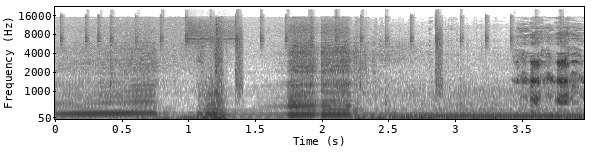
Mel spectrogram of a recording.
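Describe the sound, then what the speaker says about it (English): A Mazda RX7 rotary engine with a big turbo and screamer pipe revs and burbles with a high-pitched exhaust scream. Blips rise and drop in short bursts, loud and close. "the rotary engine is a thing of beauty. It just burbles and revs exactly where you want it to"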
